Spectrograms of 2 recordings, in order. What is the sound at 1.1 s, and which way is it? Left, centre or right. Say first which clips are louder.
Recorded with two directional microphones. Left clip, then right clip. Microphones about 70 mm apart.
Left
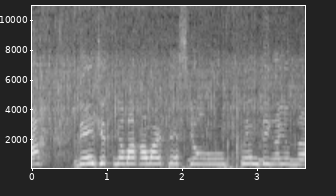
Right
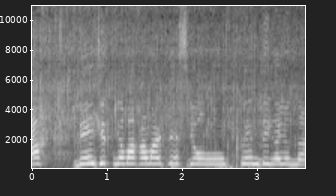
Speech: right 1 dB; right.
